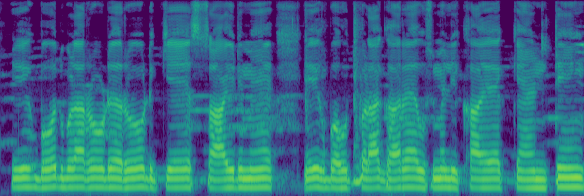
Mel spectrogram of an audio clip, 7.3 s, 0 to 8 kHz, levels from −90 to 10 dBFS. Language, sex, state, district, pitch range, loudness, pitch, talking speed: Hindi, male, Jharkhand, Deoghar, 130-140 Hz, -14 LUFS, 135 Hz, 155 wpm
